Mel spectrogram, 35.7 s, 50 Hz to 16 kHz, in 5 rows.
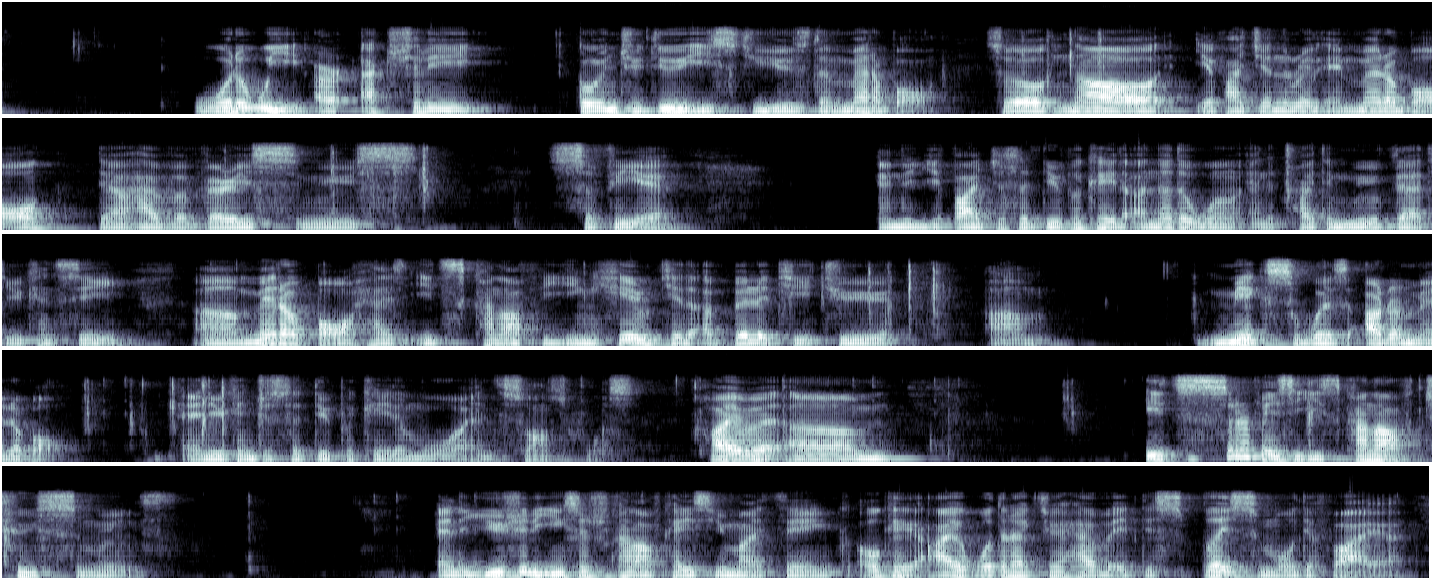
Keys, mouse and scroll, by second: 5.0 g, 8.7 shift+d, 15.9-18.5 middle drag, 18.5 g, 22.2 shift+d, 24.9-25.7 middle drag, 25.7 click, 26.1 click, 27.7 click, 28.2-30.4 shift+middle drag, 30.4 click, 30.9 click, 31.6 click.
